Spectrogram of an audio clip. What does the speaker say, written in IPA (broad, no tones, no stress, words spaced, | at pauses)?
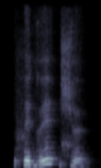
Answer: feɡʏe̯ | ɕʏ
